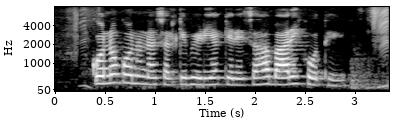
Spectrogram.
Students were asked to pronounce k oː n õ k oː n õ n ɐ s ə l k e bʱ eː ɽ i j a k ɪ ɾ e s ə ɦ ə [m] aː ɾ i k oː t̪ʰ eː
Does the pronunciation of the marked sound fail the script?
yes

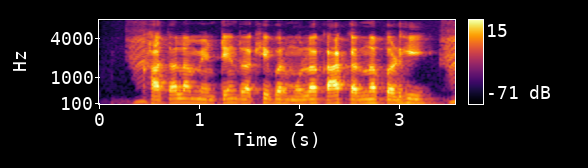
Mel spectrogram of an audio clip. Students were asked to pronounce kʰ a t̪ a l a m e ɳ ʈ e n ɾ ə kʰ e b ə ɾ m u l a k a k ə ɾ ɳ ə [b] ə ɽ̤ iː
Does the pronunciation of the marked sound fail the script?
yes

